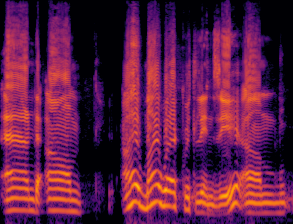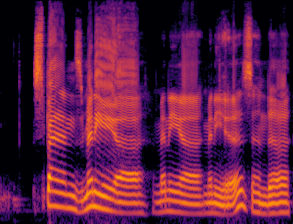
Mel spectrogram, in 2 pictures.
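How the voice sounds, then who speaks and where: A man's voice: medium pitch, lively intonation, slow pace, smooth, dry recording. A man voicing a pompous mock-British accent coach who hesitates and drops stuffy catchphrases.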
